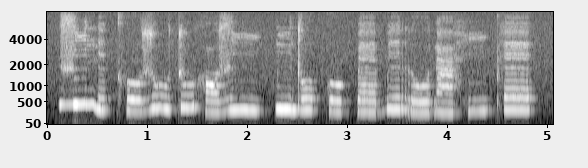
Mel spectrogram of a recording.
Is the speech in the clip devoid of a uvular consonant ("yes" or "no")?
yes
